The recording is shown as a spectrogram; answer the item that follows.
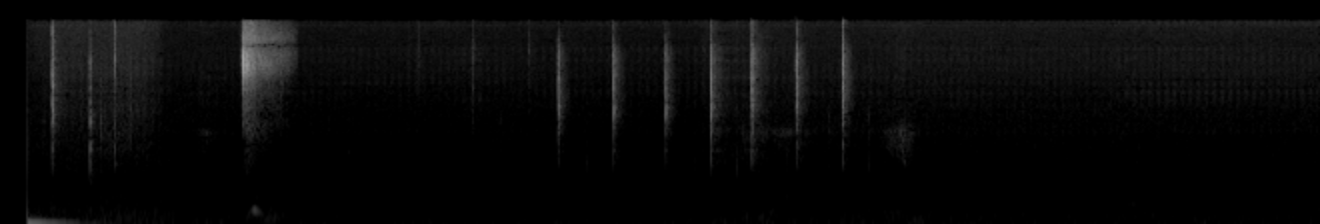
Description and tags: The sound you hear wen you turn on the hair stretcher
